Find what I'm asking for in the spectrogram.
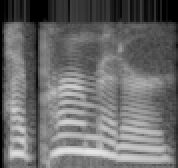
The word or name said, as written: hypermeter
